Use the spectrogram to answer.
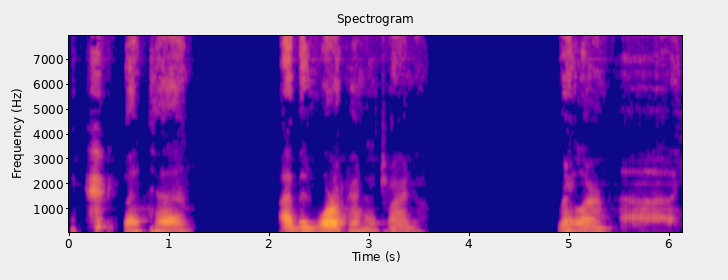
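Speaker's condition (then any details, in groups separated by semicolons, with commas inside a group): Speech impediment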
